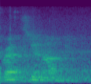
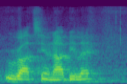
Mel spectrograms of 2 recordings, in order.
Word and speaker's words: rationabile: Forgive the pronunciation, but the Latin word rationum. – Rationabile.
